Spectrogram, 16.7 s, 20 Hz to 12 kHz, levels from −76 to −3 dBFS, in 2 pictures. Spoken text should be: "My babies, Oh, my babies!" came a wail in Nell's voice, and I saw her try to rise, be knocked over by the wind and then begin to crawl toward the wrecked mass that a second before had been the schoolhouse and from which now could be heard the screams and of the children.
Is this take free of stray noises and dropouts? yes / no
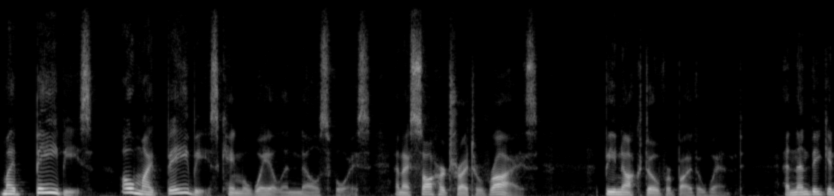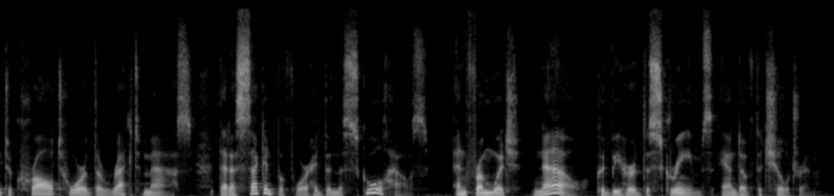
yes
